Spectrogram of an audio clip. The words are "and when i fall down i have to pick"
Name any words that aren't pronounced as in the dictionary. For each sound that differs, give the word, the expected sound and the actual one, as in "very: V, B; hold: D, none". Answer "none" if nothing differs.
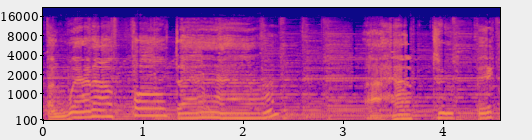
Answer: have: V, F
